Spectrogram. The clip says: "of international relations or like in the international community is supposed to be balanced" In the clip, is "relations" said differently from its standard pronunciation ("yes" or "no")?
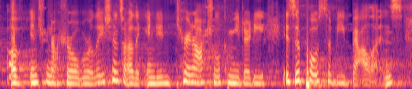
no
